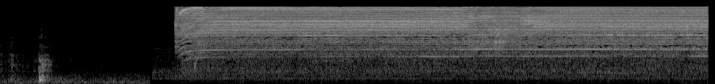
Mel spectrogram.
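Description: Corded rotary tool with a small disc bit running at high speed, shaving a shallow recess into a styrofoam board. A steady high whine starts about two seconds in and cuts off abruptly near the end.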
